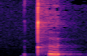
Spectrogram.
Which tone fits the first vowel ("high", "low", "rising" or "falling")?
low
